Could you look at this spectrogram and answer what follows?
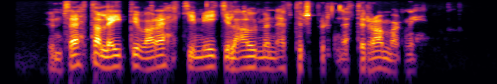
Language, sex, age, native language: Icelandic, male, 40-49, Icelandic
